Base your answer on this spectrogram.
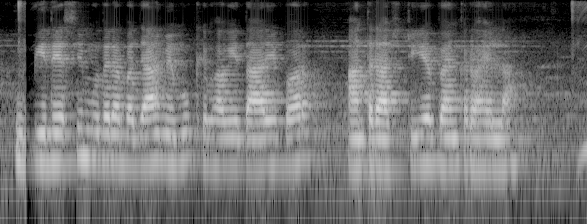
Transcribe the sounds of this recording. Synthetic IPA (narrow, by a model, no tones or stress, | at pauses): bid̪esimud̪ɾəbəd͡ʒaɾmemʊkʰjəbʱəɡid̪aɾipəɾ | ant̪əɾasʈɾijəbɛ̃ŋkɾəɦela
